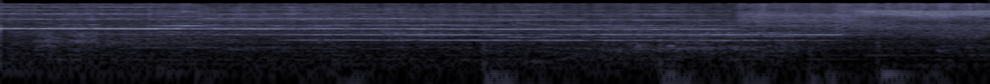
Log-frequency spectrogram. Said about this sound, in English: Dreams of vagrant Parises and boysenberry pies cooling on the great windowsill in the sky are suddenly dispelled when the train screeches, as trains do, to a sudden halt.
